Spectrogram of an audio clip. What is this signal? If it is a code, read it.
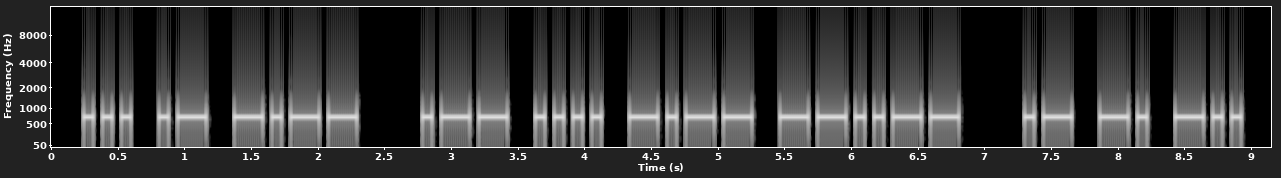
Morse code, heard as a keyed tone, about 17 wpm, 700 Hz. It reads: SAY WHY, AND
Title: Sentences from Top 1300 Words 17wpm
